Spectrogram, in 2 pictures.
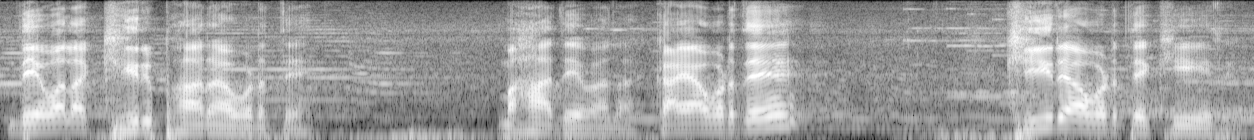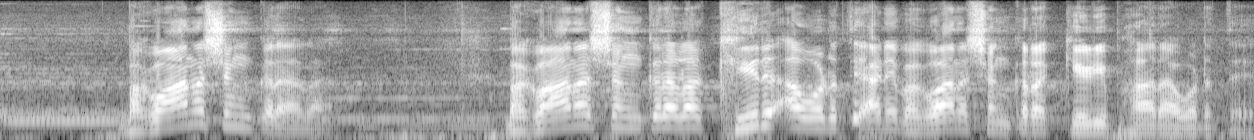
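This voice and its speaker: A man's voice: on the high side, lively intonation, measured pace, pauses often, fairly bright tone, faint music behind. A man preaching a devotional katha sermon with a Marathi accent, full of rhetorical questions to the crowd and repeated phrases. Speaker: kirtan preacher telling the Shiv Mahapuran katha. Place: large public gathering at a festival.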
